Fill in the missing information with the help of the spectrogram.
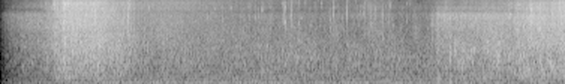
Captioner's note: waves splashing ashore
